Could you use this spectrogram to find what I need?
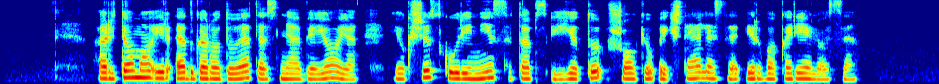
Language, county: Lithuanian, Šiauliai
